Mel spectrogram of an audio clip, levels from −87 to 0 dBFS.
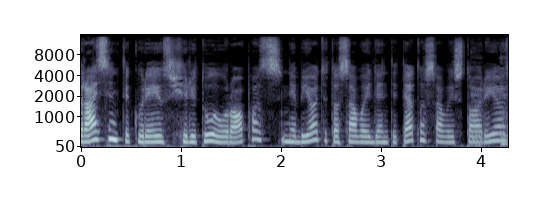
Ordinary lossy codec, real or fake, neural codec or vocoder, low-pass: AAC, 48 kbps; real; none; 14.4 kHz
